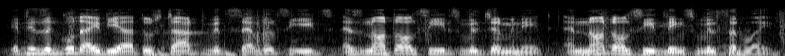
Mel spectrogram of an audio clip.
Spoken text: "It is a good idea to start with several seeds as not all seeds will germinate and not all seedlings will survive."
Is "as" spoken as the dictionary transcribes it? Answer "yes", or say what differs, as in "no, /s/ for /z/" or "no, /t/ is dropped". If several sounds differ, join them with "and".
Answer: yes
